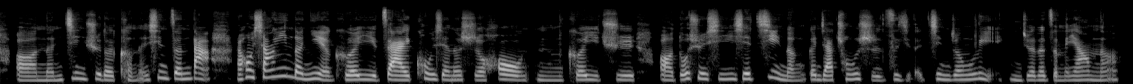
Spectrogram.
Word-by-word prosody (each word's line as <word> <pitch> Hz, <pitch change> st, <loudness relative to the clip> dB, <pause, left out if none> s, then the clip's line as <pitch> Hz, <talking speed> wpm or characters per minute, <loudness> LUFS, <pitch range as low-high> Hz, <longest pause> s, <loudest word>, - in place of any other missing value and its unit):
嗯， 190 Hz, -1 st, -1 dB
能 190 Hz, +2 st, -7 dB
进 270 Hz, +3 st, +4 dB
去 245 Hz, 0 st, -1 dB
的 205 Hz, -3 st, -3 dB
可 200 Hz, -, -5 dB
能 200 Hz, -, -11 dB
性 290 Hz, +7 st, +3 dB
增 260 Hz, -1 st, -1 dB
大。 275 Hz, -, +5 dB, 0.2 s
然 -, -, -1 dB
后 345 Hz, -, +3 dB
相 325 Hz, +1 st, +5 dB
应 380 Hz, -1 st, -5 dB
的， 285 Hz, -3 st, +2 dB
你 250 Hz, +2 st, -3 dB
也 205 Hz, -6 st, +2 dB
可 215 Hz, +2 st, 0 dB
以 215 Hz, -1 st, -2 dB
在 205 Hz, +1 st, +7 dB
空 260 Hz, -1 st, -5 dB
闲 220 Hz, -2 st, -3 dB
的 205 Hz, -, -5 dB
时 200 Hz, -1 st, -1 dB
候， 215 Hz, -2 st, +1 dB
嗯， 195 Hz, -2 st, -12 dB
可 215 Hz, +2 st, -3 dB
以 210 Hz, -1 st, -4 dB
去， 205 Hz, +1 st, -1 dB, 0.2 s
嗯， 200 Hz, -, 0 dB
多 225 Hz, +5 st, -2 dB
学 265 Hz, -1 st, -1 dB
习 245 Hz, 0 st, +2 dB
一 250 Hz, -, -5 dB
些 255 Hz, +1 st, +5 dB
技 290 Hz, +3 st, +3 dB
能， 185 Hz, -1 st, -7 dB
更 220 Hz, -1 st, -6 dB
加 205 Hz, -1 st, +2 dB
充 235 Hz, +4 st, -3 dB
实 190 Hz, -6 st, +1 dB
自 220 Hz, +4 st, -5 dB
己 190 Hz, -, -6 dB
的 -, -, -17 dB
竞 230 Hz, 0 st, +1 dB
争 215 Hz, +1 st, -5 dB
力， 230 Hz, -5 st, -8 dB
你 210 Hz, -4 st, -12 dB
觉 200 Hz, +1 st, -3 dB
得 205 Hz, 0 st, -3 dB
怎 185 Hz, -2 st, -3 dB
么 190 Hz, -, -10 dB
样 200 Hz, +1 st, -2 dB
呢？ 200 Hz, +3 st, -9 dB
215 Hz, 285 characters per minute, -24 LUFS, 200-245 Hz, 0.2 s, 在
